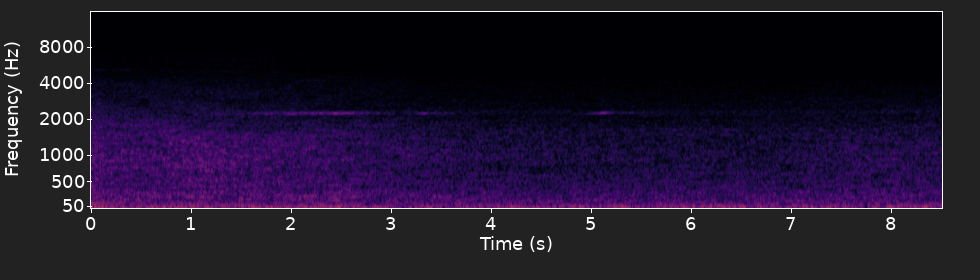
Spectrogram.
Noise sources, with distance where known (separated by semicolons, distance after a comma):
engine of unclear size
